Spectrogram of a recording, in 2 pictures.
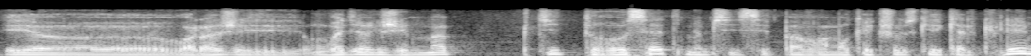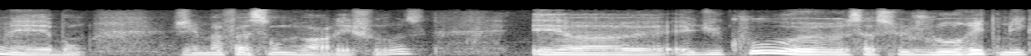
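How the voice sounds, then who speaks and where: A man's voice: lowish voice, gravelly, slightly rough. A man in his forties, a singer whose first language is Arabic, answering interview questions hesitantly with many fillers and repeated words. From Morocco.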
